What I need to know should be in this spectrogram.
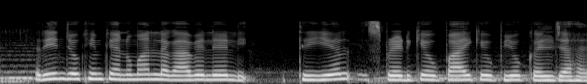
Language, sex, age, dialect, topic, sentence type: Magahi, female, 36-40, Southern, banking, statement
